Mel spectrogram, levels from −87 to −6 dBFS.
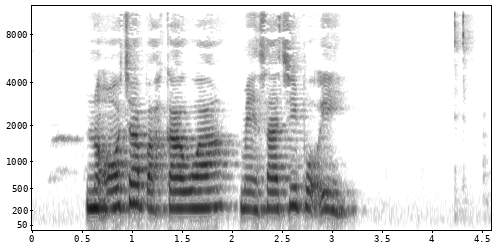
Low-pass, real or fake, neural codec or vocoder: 10.8 kHz; real; none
